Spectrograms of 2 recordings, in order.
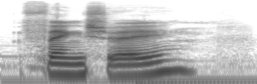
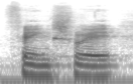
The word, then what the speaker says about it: Feng Shui: So it's not that I don't believe necessarily in how it's pronounced. Please help me out. Feng Shui. Feng Shui.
